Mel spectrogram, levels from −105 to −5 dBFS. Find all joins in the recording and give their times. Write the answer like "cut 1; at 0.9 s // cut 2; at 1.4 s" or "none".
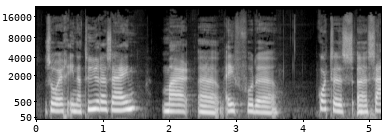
cut 1; at 1.7 s // cut 2; at 2.8 s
